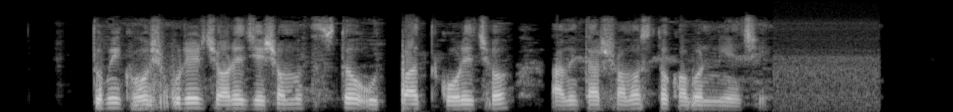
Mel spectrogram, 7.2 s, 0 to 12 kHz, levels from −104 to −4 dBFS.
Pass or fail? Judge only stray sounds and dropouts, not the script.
pass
